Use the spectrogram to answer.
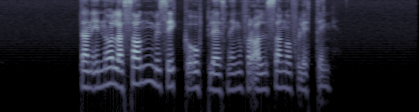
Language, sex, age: Norwegian, female, 22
